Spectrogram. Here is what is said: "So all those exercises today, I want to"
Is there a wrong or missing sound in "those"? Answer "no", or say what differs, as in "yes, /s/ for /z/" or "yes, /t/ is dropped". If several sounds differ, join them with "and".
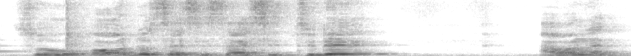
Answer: yes, /s/ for /z/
